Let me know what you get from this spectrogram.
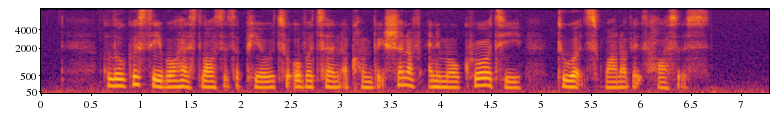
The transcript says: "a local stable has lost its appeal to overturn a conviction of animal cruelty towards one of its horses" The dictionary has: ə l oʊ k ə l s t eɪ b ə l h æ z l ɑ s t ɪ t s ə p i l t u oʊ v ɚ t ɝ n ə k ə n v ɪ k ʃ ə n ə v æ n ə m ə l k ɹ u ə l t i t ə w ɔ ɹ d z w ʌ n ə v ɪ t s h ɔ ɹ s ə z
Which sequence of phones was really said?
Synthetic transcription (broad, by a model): ə l oʊ k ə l s t eɪ b ə l h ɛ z l ɑ s t ɪ t s ə p i l t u oʊ v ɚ t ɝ n ə k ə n v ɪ k ʃ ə n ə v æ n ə m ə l k ɹ u ə l t i t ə w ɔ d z w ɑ n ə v ɪ t s h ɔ s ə s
